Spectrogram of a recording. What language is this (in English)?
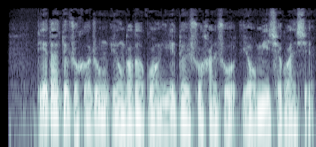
Chinese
